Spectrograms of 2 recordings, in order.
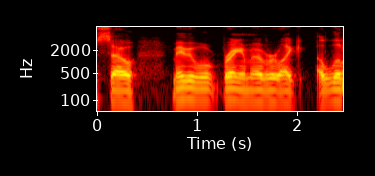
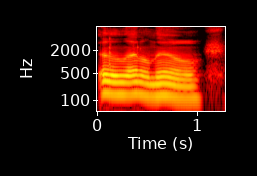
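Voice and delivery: slow put-on voice. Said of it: "That's my J-".

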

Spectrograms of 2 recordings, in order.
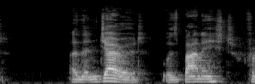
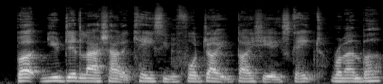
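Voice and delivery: usual speaking voice

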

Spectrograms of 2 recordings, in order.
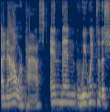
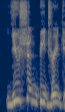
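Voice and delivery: put-on yelling; 2 semitones higher than usual. Retelling how a cop yelled at the speaker: imitating a cop yelling. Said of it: "yelling at me".

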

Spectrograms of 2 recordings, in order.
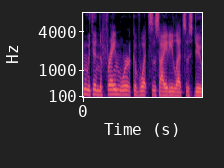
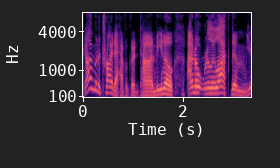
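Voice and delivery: put-on rural American accent; 2 semitones higher than usual. Retelling what a dad who brought his daughters to the show said, imitating a redneck accent. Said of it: "giving this guy's a hit like a breadneck accent".

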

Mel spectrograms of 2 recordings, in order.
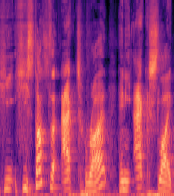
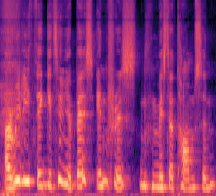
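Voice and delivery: terrible fake Irish woman accent, high; 6 semitones higher than usual. Trying out an accent that a listener calls terrible: bad Irish woman accent. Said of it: "You trying to do an Irish woman?".

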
